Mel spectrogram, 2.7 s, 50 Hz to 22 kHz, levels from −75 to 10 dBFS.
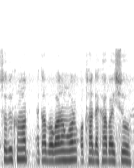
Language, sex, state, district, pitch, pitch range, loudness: Assamese, male, Assam, Kamrup Metropolitan, 180 Hz, 170-195 Hz, -18 LUFS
